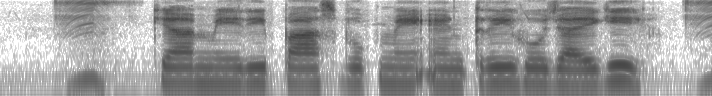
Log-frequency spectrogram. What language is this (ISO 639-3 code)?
hin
